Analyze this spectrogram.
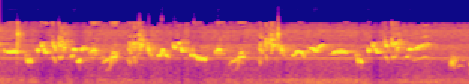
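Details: Long-tailed white-rumped shama song used as a lure to trap the bird; loud, rich and varied whistled phrases that rise and fall quickly, mixed with buzzy, chattering notes, delivered in a continuous stream.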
